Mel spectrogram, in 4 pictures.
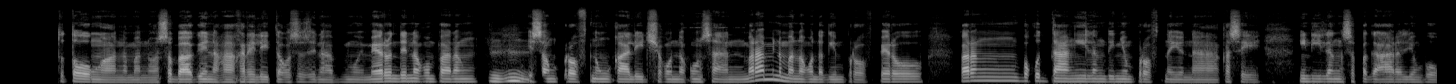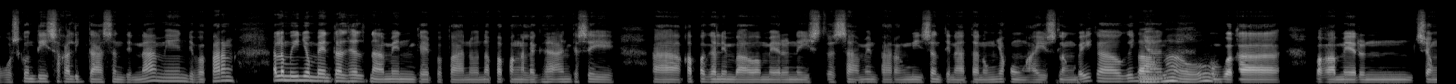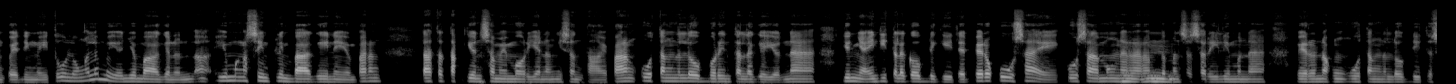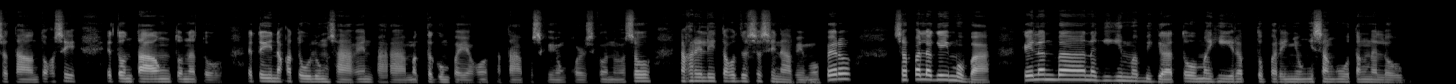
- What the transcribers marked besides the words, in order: other background noise; in English: "obligated"
- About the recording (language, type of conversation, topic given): Filipino, podcast, Ano ang ibig sabihin sa inyo ng utang na loob?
